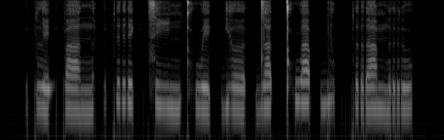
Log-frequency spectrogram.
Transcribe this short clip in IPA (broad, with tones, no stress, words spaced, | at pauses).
ple˨˩ʔpa˧n | pre˥˩k̚ siː˨˩ŋkʰwe˨˩k̚ jɤː˨˩t̚da˦˥t̚kʰwa˥˩p̚bu˥˩k̚ pra˥˩mru˥˩k̚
